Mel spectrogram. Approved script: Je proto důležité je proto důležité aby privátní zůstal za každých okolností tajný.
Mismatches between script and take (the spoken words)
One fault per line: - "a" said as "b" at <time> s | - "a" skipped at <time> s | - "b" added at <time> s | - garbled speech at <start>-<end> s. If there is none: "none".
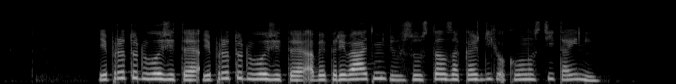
none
